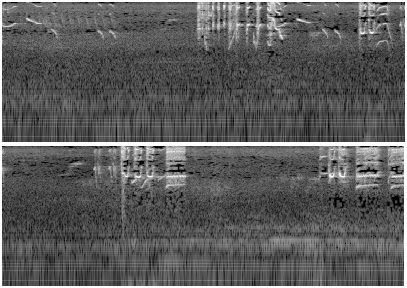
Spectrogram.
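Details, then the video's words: Oriental magpie-robin, a highly active singer, in a varied song with fast buzzy bursts and rattles mixed with short whistled upward and downward slurs, given in spaced phrases over low background hiss. "KACER SUPER GACOR ROLL SPEED BONGKAR ISIAN"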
